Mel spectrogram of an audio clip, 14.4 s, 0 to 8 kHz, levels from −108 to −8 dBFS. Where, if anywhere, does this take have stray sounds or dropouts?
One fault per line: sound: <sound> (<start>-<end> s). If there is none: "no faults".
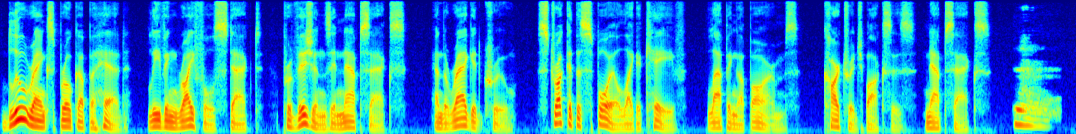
sound: sigh (13.5-14.2 s)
